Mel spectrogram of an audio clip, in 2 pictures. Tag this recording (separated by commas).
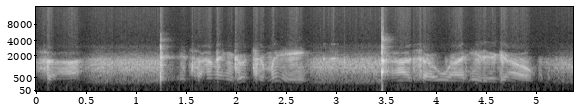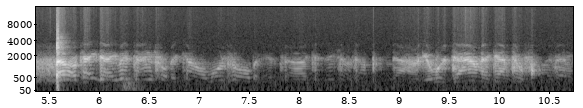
Radio, Speech, inside a small room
